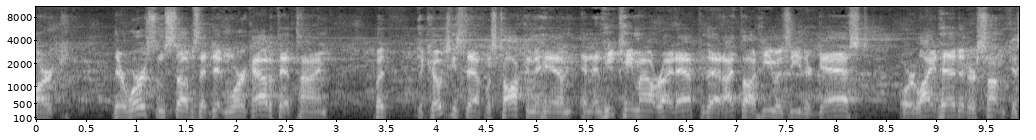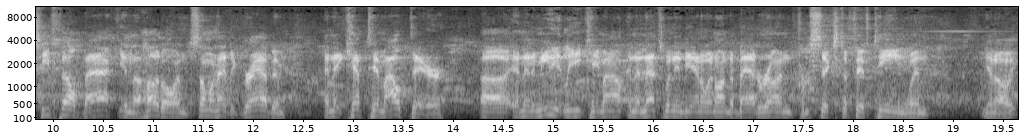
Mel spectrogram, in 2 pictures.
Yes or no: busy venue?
yes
